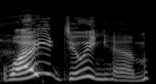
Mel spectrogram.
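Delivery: puzzled and loud; confused questioner. Retold or imitated. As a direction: ask it baffled. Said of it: "people would be like".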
